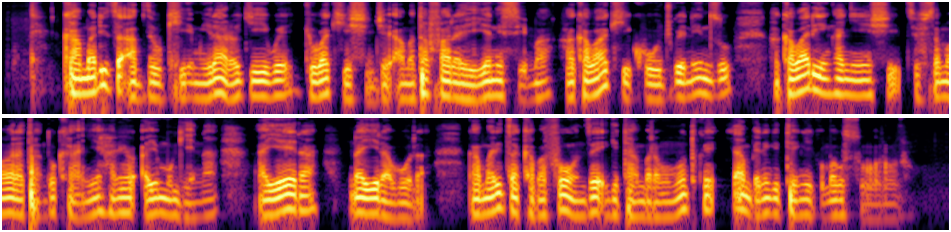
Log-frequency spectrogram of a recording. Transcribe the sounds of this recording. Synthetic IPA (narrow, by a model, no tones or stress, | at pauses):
kʰamaɾiza̰ʔavjuːkʰijemŋiːɾaɾo̞ɾɟiːwe̞ɟuːβakʰiʃid͡ʒe̞̰ʔa̰matafaɾahijenisimahakʰaβahakʰikʰuːd͡ʒɡwe̞ninzuhakʰaβaaɾiŋaɲiːnʃḭz̥ifi̥samaβaɾatʰaːndukʰa̰ɲe̞ɦaɾiho̞ʔajumuɡina | a̰je̞ɾa | nʔajiɾaβuɾa̰ | kaːmaɾizakʰaβafuːnze̞ʔiɡitʰaːmbaɾamumutwe̞ja̰ːmbajeniɡitʰeːŋɡiiɡ̥o̞ːmbaɡusṵβṵɾṵɾa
